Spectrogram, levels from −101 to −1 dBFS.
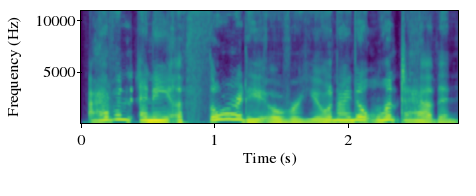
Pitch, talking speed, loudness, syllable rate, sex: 280 Hz, 275 wpm, -14 LUFS, 7.3 syllables/s, female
